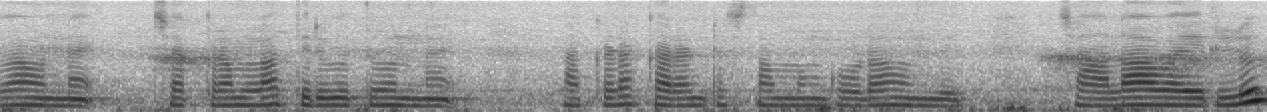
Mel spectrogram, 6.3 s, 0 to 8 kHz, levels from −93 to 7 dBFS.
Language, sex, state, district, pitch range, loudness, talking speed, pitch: Telugu, female, Andhra Pradesh, Srikakulam, 185-200 Hz, -19 LUFS, 135 wpm, 195 Hz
